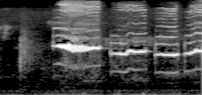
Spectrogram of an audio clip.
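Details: Cream-vented bulbul in full 'gacor' song with 'ngeriwik' variations: a brief soft note, then long sustained whistles, slightly wavering and separated by short gaps, over a faint low background hum.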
